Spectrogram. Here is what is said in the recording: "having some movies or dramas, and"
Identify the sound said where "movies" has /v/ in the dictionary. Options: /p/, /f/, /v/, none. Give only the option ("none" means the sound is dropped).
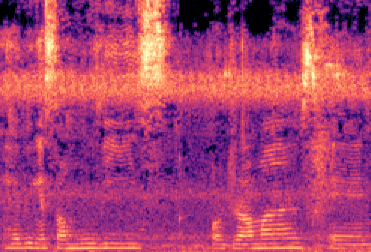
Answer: /v/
